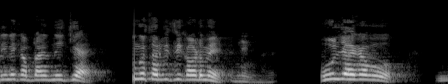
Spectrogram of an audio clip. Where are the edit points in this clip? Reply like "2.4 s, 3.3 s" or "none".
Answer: 1.3 s, 3.3 s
